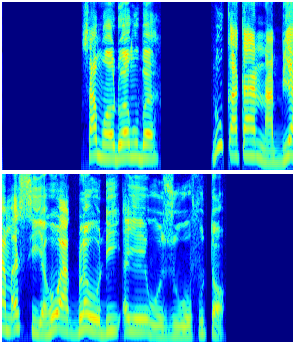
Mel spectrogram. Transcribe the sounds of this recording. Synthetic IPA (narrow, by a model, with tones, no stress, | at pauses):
sa˦mũ˦˨ɛ˨lɖo˦ɛ˦ŋũ˦bɛ˦ | nũ˦ka˦t̪ã˦nã˨bi˦a˦mɛ˦si˨je˨ɦo˦wa˨ɡ͡blɛ̃˦wo˨ɖi˦e˦jɛ˦wo˨zu˨wo˨fu˦t̪ɔ̰˦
